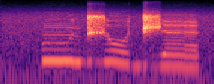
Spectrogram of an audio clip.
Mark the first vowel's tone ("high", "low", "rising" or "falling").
high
